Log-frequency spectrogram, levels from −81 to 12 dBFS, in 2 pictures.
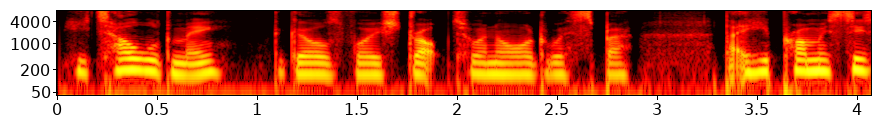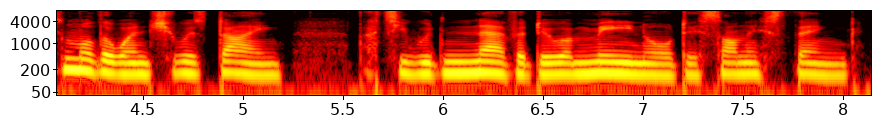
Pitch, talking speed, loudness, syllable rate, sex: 160 Hz, 205 wpm, -18 LUFS, 5.8 syllables/s, female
